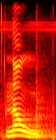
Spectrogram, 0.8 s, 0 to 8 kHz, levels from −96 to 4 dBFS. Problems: constant background noise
